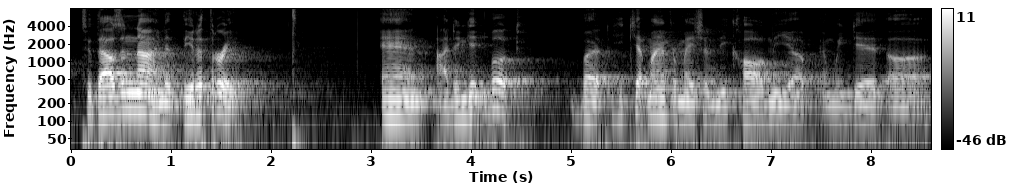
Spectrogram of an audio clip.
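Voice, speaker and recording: A man with a fairly low pitch speaks with ordinary pitch variation and long, frequent pauses. Room echo is audible. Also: moderate pace. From Texas, Fort Worth. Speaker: stage actor and filmmaker. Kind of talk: interview.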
